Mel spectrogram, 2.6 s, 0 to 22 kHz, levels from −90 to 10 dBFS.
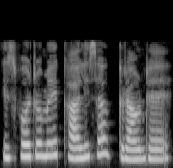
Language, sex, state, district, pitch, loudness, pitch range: Hindi, female, Jharkhand, Ranchi, 265 Hz, -15 LUFS, 245-300 Hz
